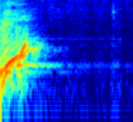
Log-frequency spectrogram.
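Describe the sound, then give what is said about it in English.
Skype incoming message notification: a single short, bubbly pop-like tone that sweeps briefly upward in pitch and fades within a fraction of a second, heard alone. “That sound you hear is people sending me messages on Skype”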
